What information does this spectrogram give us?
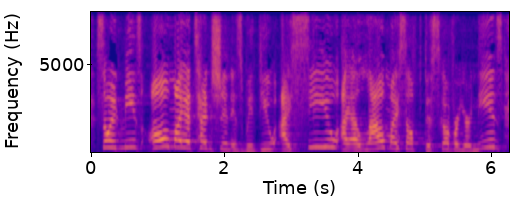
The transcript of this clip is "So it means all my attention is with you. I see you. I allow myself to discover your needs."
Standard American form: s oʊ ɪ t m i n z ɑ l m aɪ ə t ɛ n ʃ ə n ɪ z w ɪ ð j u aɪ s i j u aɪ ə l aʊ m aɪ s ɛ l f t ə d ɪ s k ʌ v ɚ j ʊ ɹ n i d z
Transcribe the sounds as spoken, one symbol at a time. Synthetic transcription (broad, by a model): s oʊ ɪ t m i n z ɑ l m aɪ ə t ɛ n ʃ ə n ɪ z w ɪ ð j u aɪ s i j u aɪ ə l aʊ m aɪ s ɛ l f t ə d ɪ s k ʌ v ɚ j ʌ ɹ n i d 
